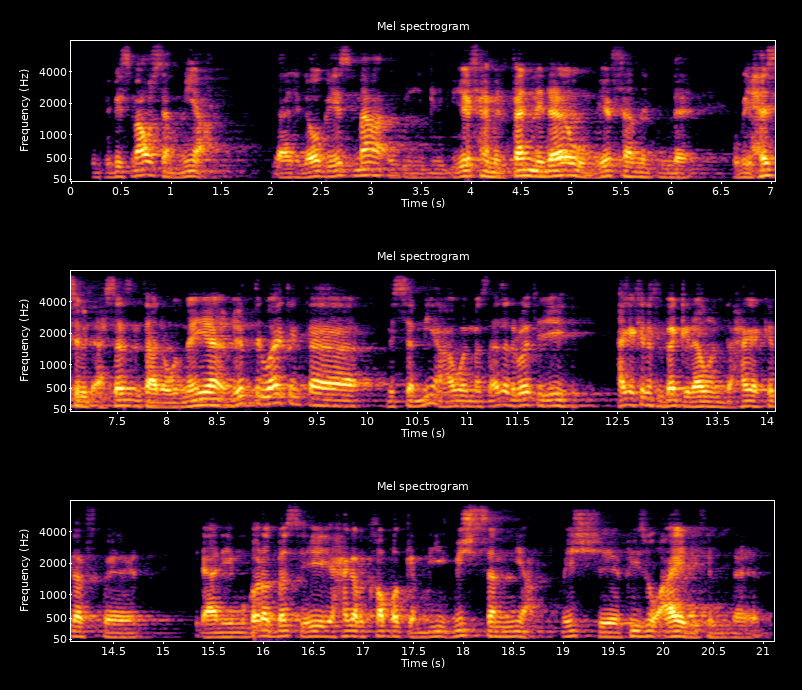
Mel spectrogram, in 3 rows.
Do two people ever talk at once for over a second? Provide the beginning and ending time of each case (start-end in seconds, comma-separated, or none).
none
